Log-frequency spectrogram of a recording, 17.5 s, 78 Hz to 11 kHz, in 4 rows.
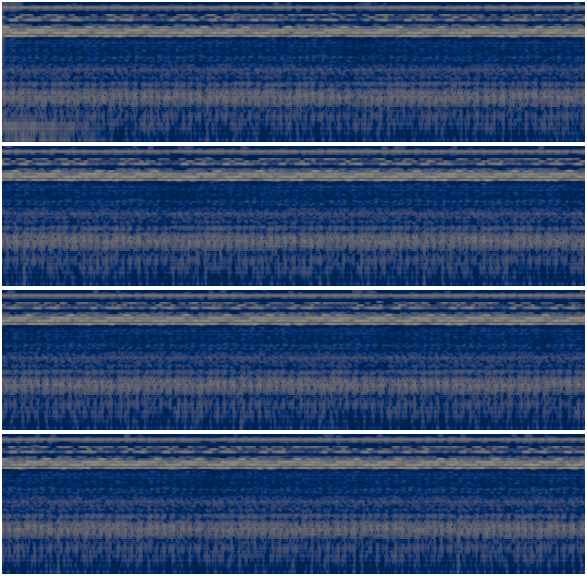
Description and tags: electric-cicadas02
Several layers of bright loops - a useful bed for anything twinkling or glowing. Panning and tremolo effects.
windchime, electronic, digital, soundeffect, sound, metal, effect, glowing, glass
